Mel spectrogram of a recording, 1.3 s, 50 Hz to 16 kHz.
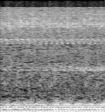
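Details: RWD turbo Nissan Micra with a racing engine on a 280 hp map, first start: loud, lumpy low idle with an uneven chuffing pulse and coarse tractor-like beat; running rough.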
